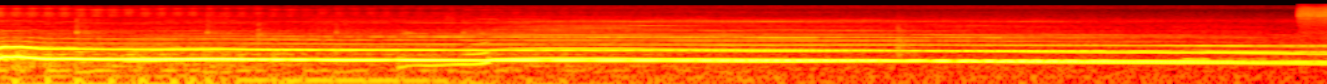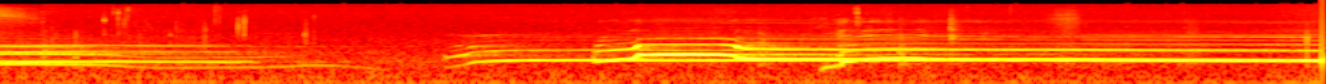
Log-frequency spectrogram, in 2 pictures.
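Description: Several wolves howl together in long, overlapping sliding tones, a chorus that fades briefly before rising again with higher wavering voices, loud and sustained with no talking.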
